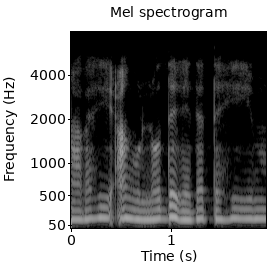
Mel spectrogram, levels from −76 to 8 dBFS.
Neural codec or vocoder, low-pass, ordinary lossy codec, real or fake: none; 7.2 kHz; none; real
